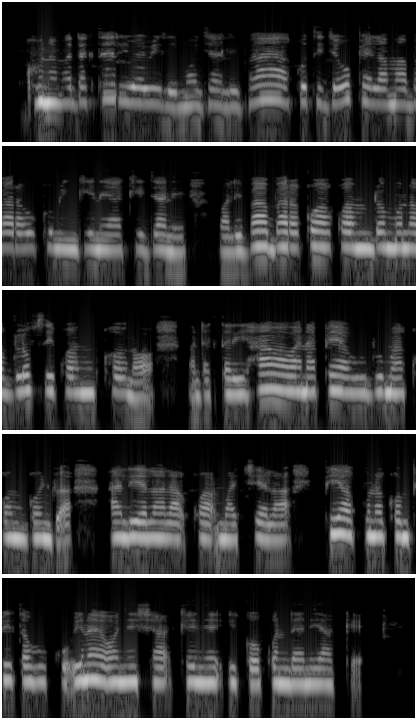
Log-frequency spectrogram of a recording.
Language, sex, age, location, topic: Swahili, female, 25-35, Wajir, health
